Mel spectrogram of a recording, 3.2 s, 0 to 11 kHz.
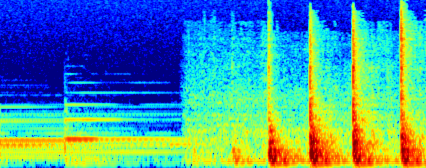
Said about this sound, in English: I woke up at 2 a.m. to the refreshed sound of a hammer and nails in the backyard.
